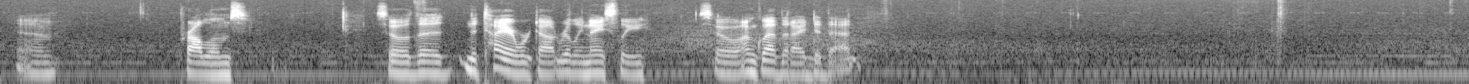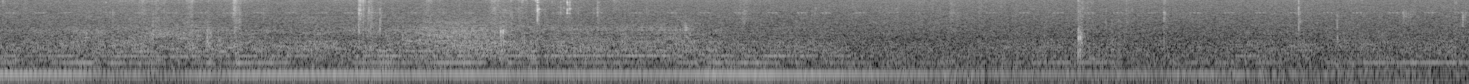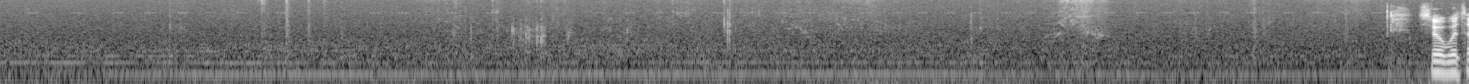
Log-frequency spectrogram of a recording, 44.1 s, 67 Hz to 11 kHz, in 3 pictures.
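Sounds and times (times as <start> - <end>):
steady low hum: 0.0 - 44.0
chain clinking and scraping: 14.1 - 15.0, 18.1 - 22.3.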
